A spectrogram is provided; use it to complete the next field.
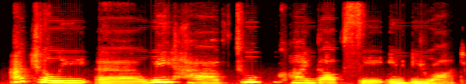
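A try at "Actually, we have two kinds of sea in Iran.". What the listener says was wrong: هنوز زیاده سرعتتون. آرومتر.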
